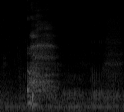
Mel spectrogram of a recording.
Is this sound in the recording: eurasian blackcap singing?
no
